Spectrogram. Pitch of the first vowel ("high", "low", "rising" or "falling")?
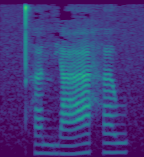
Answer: low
